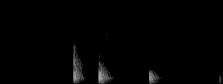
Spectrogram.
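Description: Three short knocks of a felt-tip marker against a paper pad as letters are written, the first two close together and the third half a second later.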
